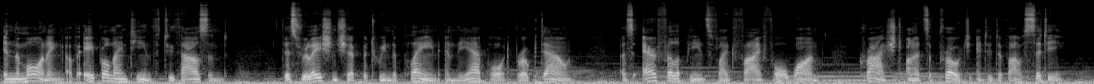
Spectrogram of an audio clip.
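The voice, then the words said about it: Vague European accent. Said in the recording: “He's got this really vague European accent.”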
